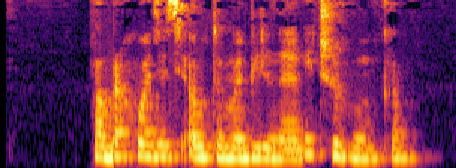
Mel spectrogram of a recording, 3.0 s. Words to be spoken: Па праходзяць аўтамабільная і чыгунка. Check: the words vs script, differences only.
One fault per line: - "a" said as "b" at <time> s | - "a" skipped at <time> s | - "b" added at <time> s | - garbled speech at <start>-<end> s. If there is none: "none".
none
